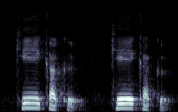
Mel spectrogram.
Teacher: Se escreve kei, mas se pronuncia ke.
